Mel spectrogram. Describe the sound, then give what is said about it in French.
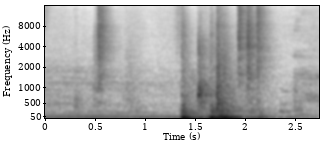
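A window is shut. A faint click comes first, then a louder rattling clatter lasts about a second as the frame slides and closes, with a quiet background and no talk. “Je vais fermer ma fenêtre à cause de ce bruit à l'extérieur qui déferle.”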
